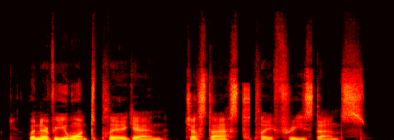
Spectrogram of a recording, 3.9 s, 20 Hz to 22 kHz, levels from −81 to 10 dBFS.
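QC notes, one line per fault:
2.44–2.52 s, AAC frame loss with concealment: right after "play again just ask", about 43 ms goes smeared and phasey, which fits a single lost frame patched from the previous spectrum.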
